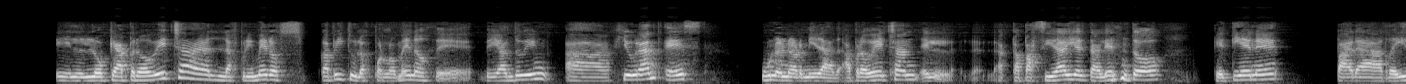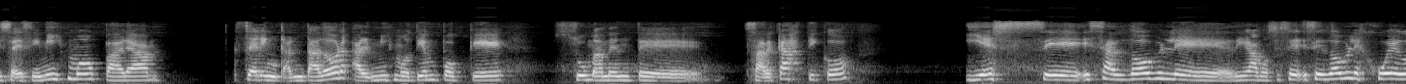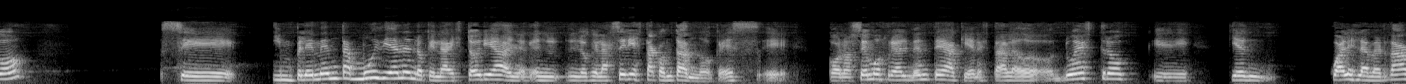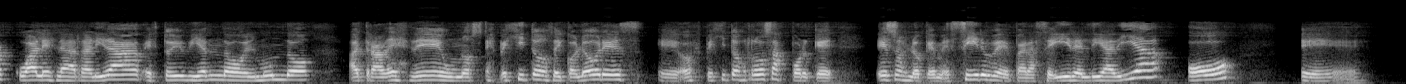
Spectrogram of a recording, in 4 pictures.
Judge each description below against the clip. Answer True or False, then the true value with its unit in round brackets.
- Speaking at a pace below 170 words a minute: True (125 wpm)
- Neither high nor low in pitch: False (200 Hz)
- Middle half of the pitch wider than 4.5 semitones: False (4.1 semitones)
